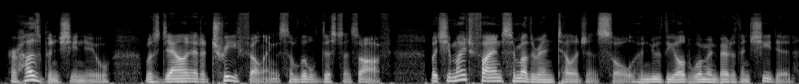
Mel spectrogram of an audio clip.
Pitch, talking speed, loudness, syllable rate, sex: 120 Hz, 235 wpm, -21 LUFS, 6.0 syllables/s, male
